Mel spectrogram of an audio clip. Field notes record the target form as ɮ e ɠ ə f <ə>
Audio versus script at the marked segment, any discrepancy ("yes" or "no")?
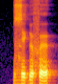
no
